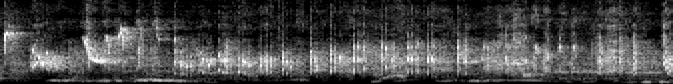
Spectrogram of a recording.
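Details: Clamorous reed warbler, locally kerak basi, singing nonstop to stimulate reluctant birds to sing; a loud, unbroken run of harsh churring and chattering notes with lower warbled phrases underneath.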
